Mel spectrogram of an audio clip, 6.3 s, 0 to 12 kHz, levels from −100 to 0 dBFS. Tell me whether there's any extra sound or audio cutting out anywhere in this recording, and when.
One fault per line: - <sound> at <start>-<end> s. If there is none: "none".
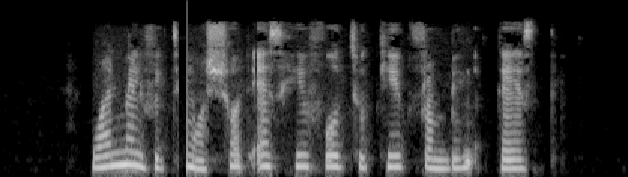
- dropout at 1.8-1.9 s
